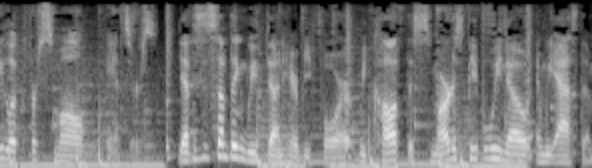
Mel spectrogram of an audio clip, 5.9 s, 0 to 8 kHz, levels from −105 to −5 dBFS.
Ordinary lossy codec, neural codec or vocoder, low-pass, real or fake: MP3, 32 kbps; none; 7.2 kHz; real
